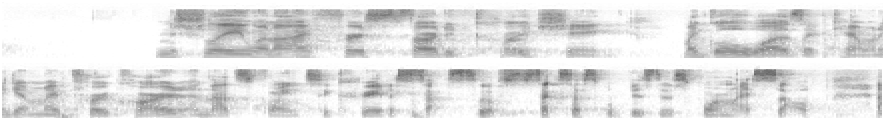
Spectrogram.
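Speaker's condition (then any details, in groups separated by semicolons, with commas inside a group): No condition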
